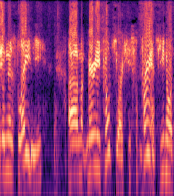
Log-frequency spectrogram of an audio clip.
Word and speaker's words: Cotillard: There's a woman in there, Marion Cotillard.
